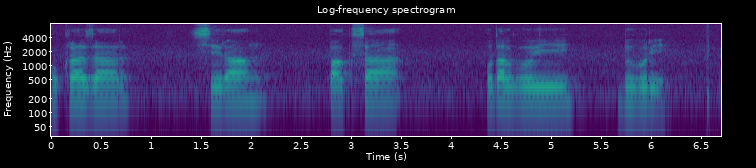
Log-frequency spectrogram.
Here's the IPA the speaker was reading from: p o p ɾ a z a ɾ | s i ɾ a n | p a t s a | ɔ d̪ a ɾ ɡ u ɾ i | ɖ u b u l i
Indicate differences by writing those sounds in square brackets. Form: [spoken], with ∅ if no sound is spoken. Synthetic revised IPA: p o [k] ɾ a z a ɾ | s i ɾ a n | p a [k] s a | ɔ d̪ a [l] ɡ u ɾ i | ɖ u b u [ɾ] i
